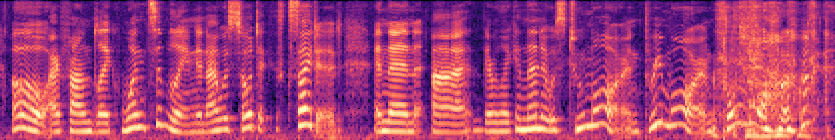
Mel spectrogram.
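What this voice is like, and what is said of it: Unconvincing put-on Dutch accent. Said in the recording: “Why are they talking like this? ... They're Dutch. ... that wasn't a killer Dutch accent.”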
